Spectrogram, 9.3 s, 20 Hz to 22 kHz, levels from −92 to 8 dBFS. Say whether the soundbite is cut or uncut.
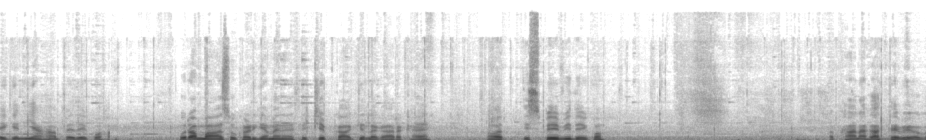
cut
